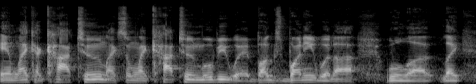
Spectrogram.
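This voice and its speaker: A man with a Boston accent, fairly low in pitch, bright and sharp in tone, with ordinary pitch variation and a fairly quick pace. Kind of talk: casual rant to camera. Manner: profane, animated.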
